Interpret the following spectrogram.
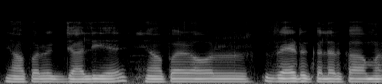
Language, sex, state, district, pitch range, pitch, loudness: Hindi, male, Uttar Pradesh, Muzaffarnagar, 130-135 Hz, 130 Hz, -25 LUFS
